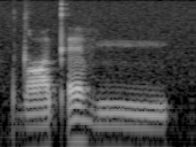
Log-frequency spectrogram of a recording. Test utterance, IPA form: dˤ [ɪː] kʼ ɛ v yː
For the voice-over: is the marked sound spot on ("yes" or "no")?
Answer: no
